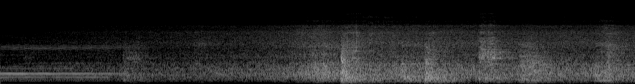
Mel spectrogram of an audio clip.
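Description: A held sung note dies away in the first second. Then a rumble of heavy metal machinery builds up, with irregular sharp metallic clanks from about halfway through.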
